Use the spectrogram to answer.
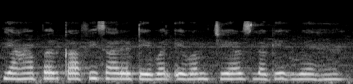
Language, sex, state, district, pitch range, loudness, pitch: Hindi, female, Uttar Pradesh, Lucknow, 245-260 Hz, -13 LUFS, 255 Hz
